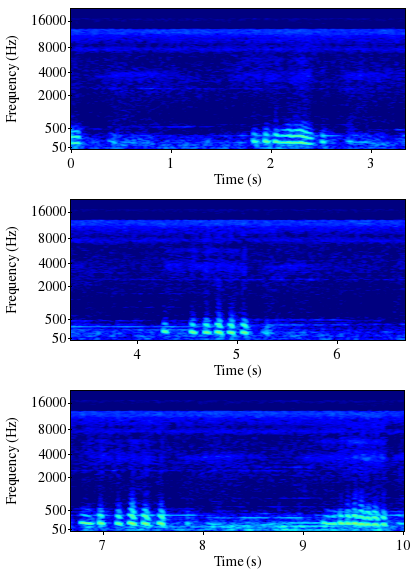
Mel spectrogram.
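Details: Mini, a female cat, snoring loudly in her sleep indoors: short bursts of low, fluttering rattles come in clusters about every two and a half seconds, with faint quiet breathing between them.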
